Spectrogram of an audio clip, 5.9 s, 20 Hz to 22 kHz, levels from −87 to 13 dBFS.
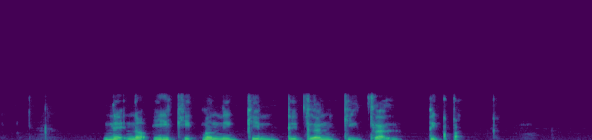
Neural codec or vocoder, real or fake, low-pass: vocoder, 22.05 kHz, 80 mel bands, HiFi-GAN; fake; 7.2 kHz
